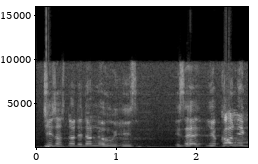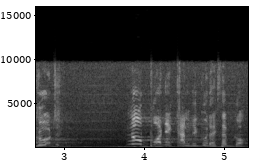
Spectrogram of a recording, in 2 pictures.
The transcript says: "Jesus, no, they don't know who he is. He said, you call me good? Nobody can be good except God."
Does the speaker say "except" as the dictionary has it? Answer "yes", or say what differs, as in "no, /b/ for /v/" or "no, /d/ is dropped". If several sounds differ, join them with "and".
yes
